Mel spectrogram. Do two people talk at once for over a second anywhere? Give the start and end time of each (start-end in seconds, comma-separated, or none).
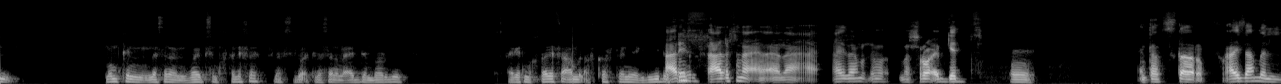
none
